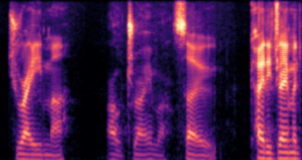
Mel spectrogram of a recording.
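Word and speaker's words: Drameh: Drama? Yeah, but it's pronounced like Dramer.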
